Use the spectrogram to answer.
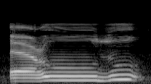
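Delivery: slow chanted अऊज़ु with rounded lips; recitation demo. Shown as a demonstration. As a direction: draw out अऊज़ु like Quran recitation. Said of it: "ये है इसके पढ़ने का तरीक़ाकार".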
